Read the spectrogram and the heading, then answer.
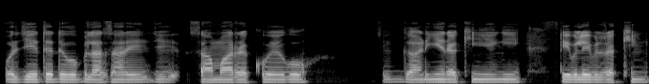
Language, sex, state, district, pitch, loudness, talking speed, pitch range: Bundeli, male, Uttar Pradesh, Jalaun, 115 Hz, -22 LUFS, 155 wpm, 115-120 Hz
